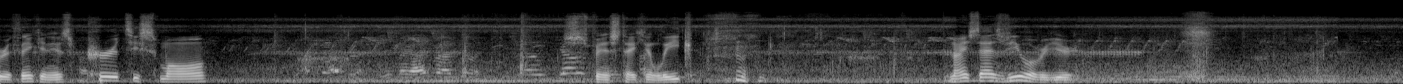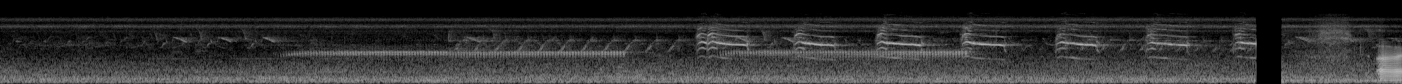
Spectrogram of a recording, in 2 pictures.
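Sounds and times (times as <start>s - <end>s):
high insect drone: 0.0s - 28.0s.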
